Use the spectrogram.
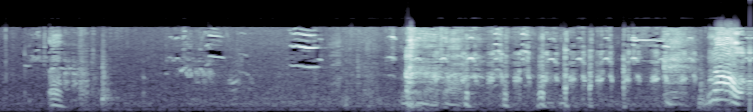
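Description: Birds honk in short calls while being fed on a car hood, with excited voices talking and exclaiming around them, a loud honking burst near the end.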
